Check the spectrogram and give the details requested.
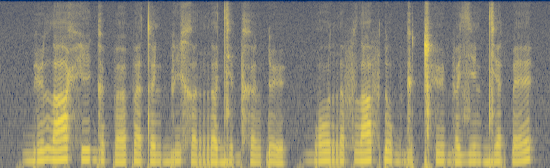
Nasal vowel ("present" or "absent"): absent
